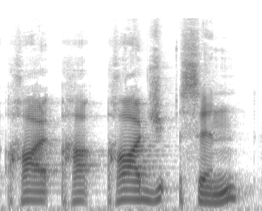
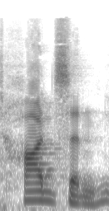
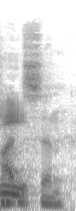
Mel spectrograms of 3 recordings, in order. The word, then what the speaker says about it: Hodgson: he goes, by the way, it's pronounced Hodgson. You don't pronounce the G. – Hodgson.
